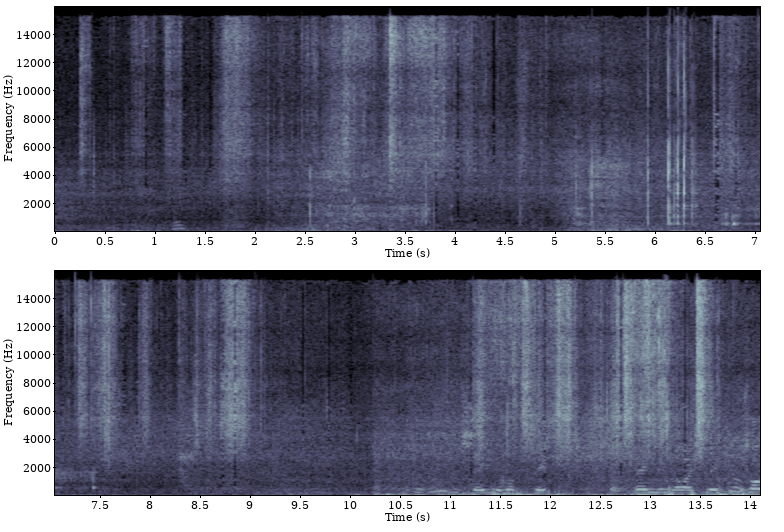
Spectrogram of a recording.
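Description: Waves wash gently onto a pebble shore.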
